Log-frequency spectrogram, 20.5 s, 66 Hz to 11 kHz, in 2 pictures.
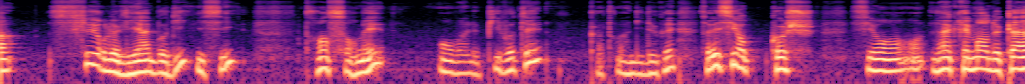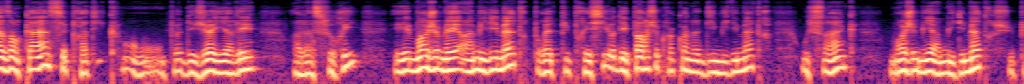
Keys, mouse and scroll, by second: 1.6 right click, 2.9 click, 5.0-6.7 drag.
